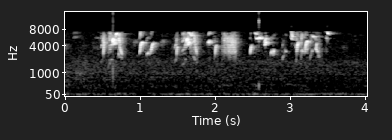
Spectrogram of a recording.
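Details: European goldfinch song from 2014: a lively, continuous run of high twittering chirps and buzzy trills in quick irregular bursts, bright and clear over a faint low rumble.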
